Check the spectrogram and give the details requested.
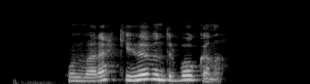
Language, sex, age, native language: Icelandic, male, 30-39, Icelandic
